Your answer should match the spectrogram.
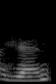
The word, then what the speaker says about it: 人: 가볍게 그냥 른 이렇게 발음을 하시면 되기 때문에 네, 약간 꽈다라는 느낌만 주시게 발음을 하시면 됩니다.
